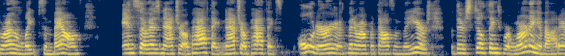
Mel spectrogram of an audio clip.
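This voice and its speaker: A woman with a normal speaking voice talks at a moderate pace in a fairly high pitch, her intonation fairly even. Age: 60s. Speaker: author and interviewer. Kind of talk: casual chat.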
